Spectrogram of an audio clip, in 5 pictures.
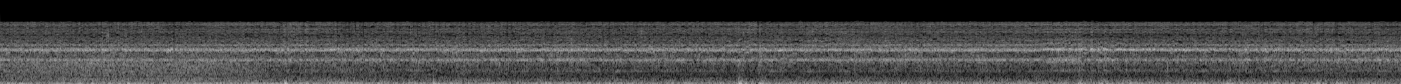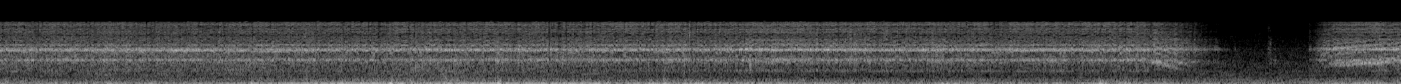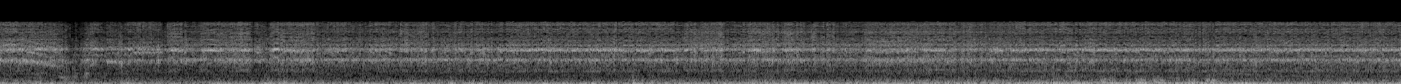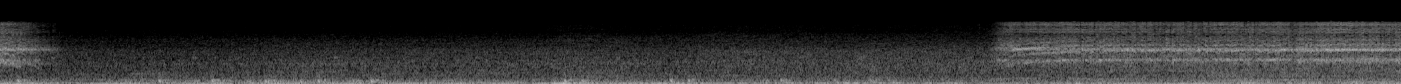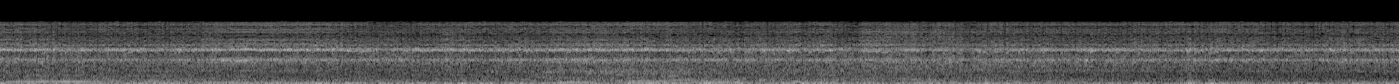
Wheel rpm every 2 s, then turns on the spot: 160, 160, 160, 160, 160, 160, 160, 160, 160, 160, 160, 160, 140, 40, 110, 160, 160, 160, 160, 160, 160, 20, 0, 0, 0, 0, 130, 160, 160, 160, 160, 160, 160, 160, 160.
none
